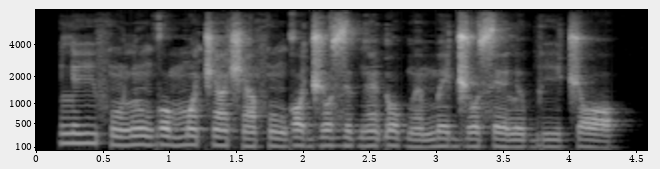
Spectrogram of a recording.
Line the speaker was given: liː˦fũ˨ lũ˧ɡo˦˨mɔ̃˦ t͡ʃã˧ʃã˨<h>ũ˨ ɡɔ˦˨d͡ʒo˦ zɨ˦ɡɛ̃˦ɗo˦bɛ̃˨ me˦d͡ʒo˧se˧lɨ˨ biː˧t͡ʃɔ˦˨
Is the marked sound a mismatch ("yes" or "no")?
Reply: yes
